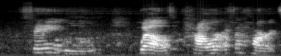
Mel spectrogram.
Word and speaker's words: Fehu: Interpreting the runes, pronounced Feu, wealth, power of the heart, self-imposed limits, Fafnir's story is a cautionary tale about the power of wealth.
